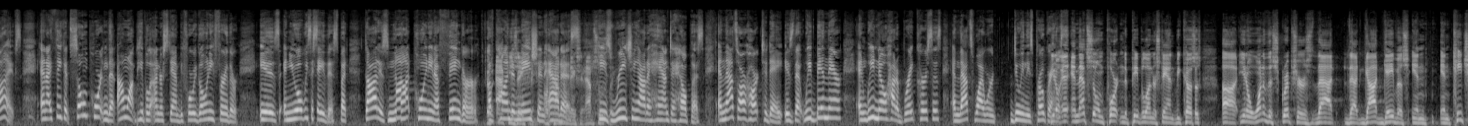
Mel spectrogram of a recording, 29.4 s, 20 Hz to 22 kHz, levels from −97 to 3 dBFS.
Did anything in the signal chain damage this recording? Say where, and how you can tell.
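Yes: frames out of order, introduced at the network or jitter-buffer stage. At 6.16–6.36 s, 7.93–8.12 s and 23.83–23.98 s, the sound flutters briefly, as two adjacent blocks of about 93 ms (70 ms in the last) play swapped. Unlike packet loss, no time vanishes and no gap appears.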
